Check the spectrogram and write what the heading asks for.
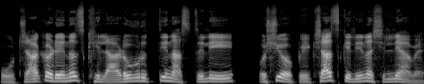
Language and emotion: Goan Konkani, disgusted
